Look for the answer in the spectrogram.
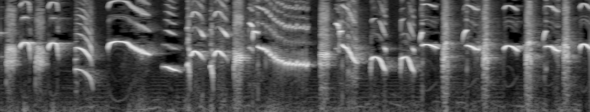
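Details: Chopi blackbird delivering its mateiro baiano style song: bright looping whistles, a long descending slur near the middle, and quick repeated sharp notes with little pause.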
